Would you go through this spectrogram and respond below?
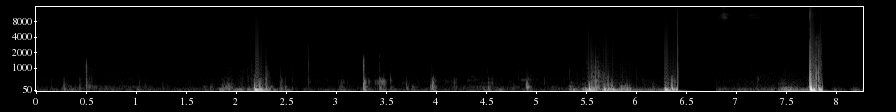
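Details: Person's own stomach making noises: quiet stretches broken by soft low gurgles and a few louder rumbling bursts from the belly; ordinary bowel sounds (borborygmi).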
